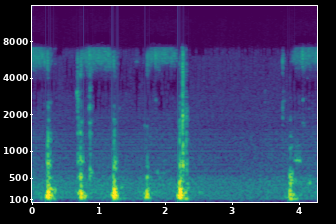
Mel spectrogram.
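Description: Car windshield wipers sweeping across dry glass: a soft thunk at the end of each stroke about twice a second with a swish between, stopping a little past halfway through, then one more sweep starting near the end.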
